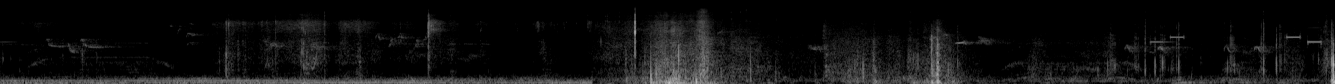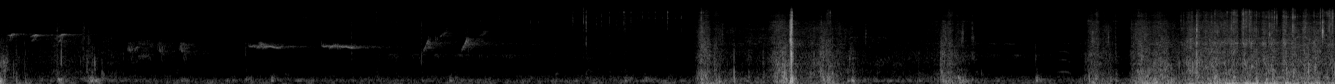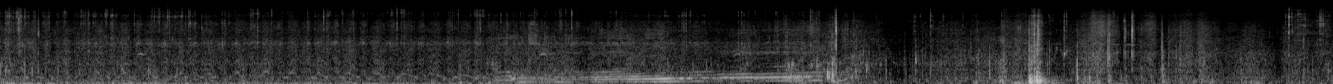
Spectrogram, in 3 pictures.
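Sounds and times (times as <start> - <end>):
small birds chirping: 0.0 - 5.0, 11.2 - 19.0.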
